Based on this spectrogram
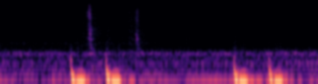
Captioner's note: Cupboards door opens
